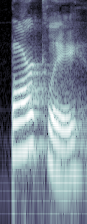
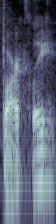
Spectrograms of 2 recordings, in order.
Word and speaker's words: Berkeley: by his distinctive personality Barkley so it's spelled Berkeley but it's pronounced Barkley if I'm not mistaken someone can sanity check that if you want Barkley and Hume could follow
